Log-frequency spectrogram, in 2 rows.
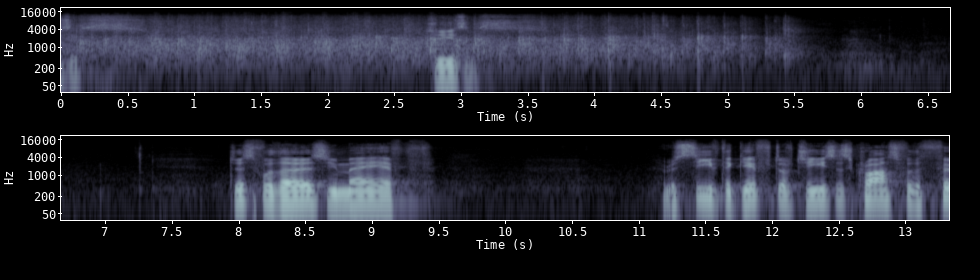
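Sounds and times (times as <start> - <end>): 
speech: 0.0 - 0.4, 2.8 - 3.4, 8.0 - 9.4, 11.2 - 13.3
audience applause: 0.0 - 5.6.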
